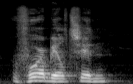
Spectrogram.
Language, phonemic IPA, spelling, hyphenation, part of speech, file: Dutch, /ˈvoːr.beːltˌsɪn/, voorbeeldzin, voor‧beeld‧zin, noun, Nl-voorbeeldzin.ogg
- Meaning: example sentence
